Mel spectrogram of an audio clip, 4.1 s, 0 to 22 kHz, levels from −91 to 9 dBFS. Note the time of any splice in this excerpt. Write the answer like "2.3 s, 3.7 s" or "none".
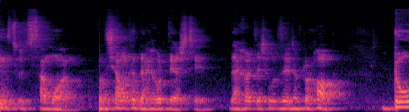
1.1 s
